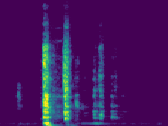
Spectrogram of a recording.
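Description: Two glass beads are clinked together, giving a few quick, bright clicks and ticks that stop almost instantly with no lingering ring.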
